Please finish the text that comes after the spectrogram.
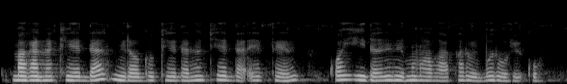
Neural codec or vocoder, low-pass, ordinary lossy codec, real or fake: autoencoder, 22.05 kHz, a latent of 192 numbers a frame, VITS, trained on one speaker; 7.2 kHz; Opus, 64 kbps; fake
